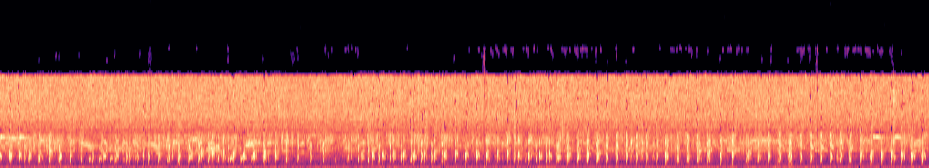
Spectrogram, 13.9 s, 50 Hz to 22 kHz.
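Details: Nest webcam in Latvia's Lake Engure reedbeds, May 2017 morning feeding: four Eurasian bittern chicks give a long, regular stream of rapid tick notes, many each second, with a steady low hum underneath.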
